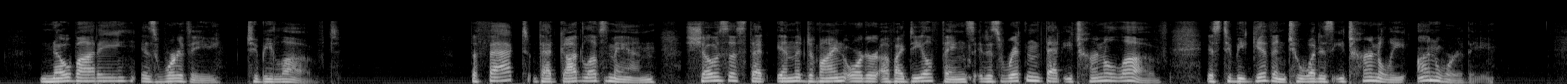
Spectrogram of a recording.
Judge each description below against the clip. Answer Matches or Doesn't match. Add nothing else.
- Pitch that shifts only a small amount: Doesn't match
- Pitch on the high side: Doesn't match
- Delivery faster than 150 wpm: Doesn't match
